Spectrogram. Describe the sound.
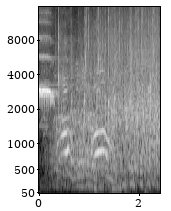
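A short, high whistle blast ends a round on the panel game Just a Minute. Audience applause and a man talking follow straight after.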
